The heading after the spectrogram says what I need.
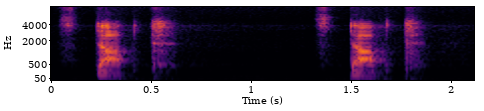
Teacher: esta ed se va a pronunciar como si fuera una T, recuerden. ¿Por qué? Porque el último sonido es de la consonante P y este sonido no suena.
